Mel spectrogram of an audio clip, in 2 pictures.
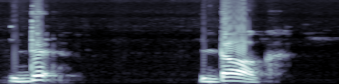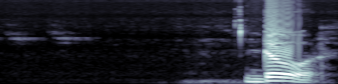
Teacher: जड़ और रिज के दरमियान में जाकर आपकी जुबान टच करेगी।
